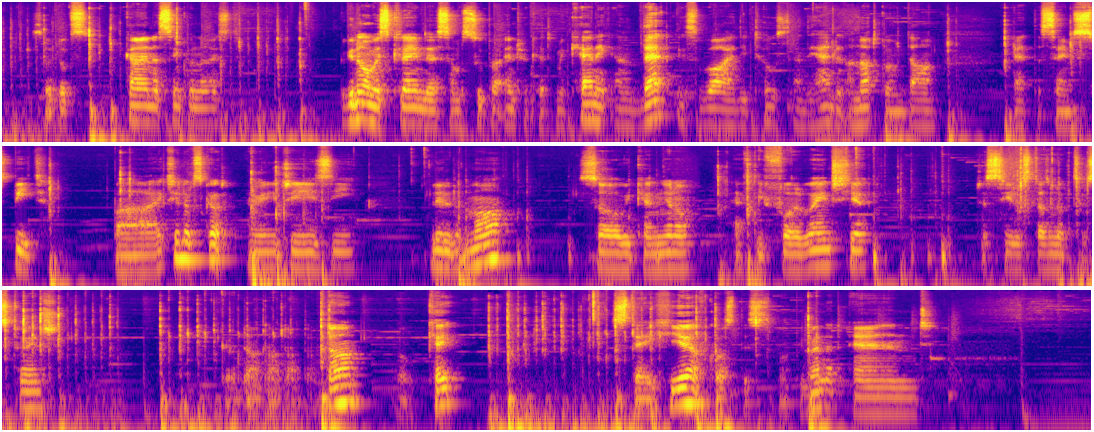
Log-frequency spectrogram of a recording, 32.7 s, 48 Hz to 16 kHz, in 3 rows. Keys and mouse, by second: 2.2 Right, 2.4 Right, 2.5 Right, 2.7 Right, 3.0 Right, 5.3 click, 8.8 Right, 9.5 Right, 10.0 Right, 10.7 Right, 11.4 Right, 12.1 Left, 13.4 g, 13.6 z, 15.0 shift+middle click, 15.6 middle drag, 16.4 drag, 17.2 click, 18.1 g, 18.3 z, 19.3 click, 20.0 shift+click, 20.4 click, 21.4 Left, 21.6-23.4 Left, 23.4 Right, 23.6 Right, 23.7 Right, 23.9 Right, 24.1 Right, 24.2 Right, 24.4 Right, 24.6 Right, 25.0 Right, 26.7-28.7 Right, 29.3 Left, 29.8 Left.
